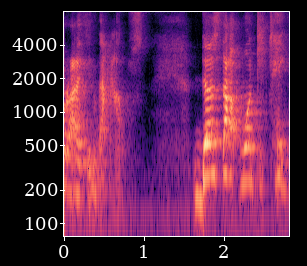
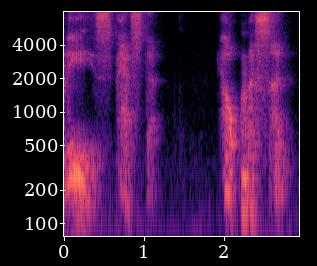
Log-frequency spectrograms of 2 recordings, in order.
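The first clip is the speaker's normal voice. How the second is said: hushed whisper, voice crackling and cracking with tears; 14 dB quieter than usual. Pastor retelling a crying father's phone call, imitating a crying, cracking voice. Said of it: "you could hear the crackling in his voice".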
